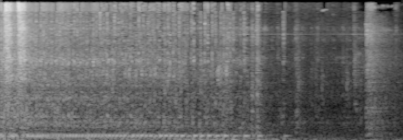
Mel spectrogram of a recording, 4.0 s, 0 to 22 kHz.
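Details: BS6 engine at idle: low, uneven throb with lumpy beat about four pulses a second before fading out; stumble pointing to a misfire.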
